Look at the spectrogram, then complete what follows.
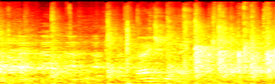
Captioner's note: attendees laughing; hands clapping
